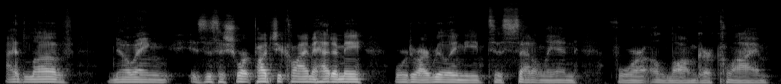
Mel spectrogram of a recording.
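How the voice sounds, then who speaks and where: A man hosting a podcast, chatting in a relaxed, friendly and curious way with his guest. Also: lowish voice, normal speed. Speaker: podcast host. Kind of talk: casual podcast interview and read ad.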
